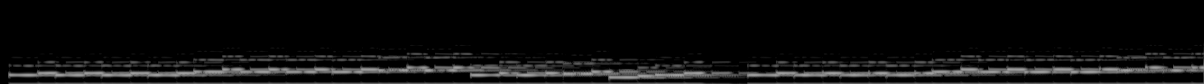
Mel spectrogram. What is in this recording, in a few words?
beatdings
